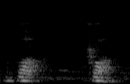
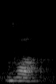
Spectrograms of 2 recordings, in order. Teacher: ఒక దంతం అంటే పై దంతాల వరుస, పై దంతాల వరుసను కింద పెదవిని టచ్ చేస్తాం. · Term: దంతోష్ట్యం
